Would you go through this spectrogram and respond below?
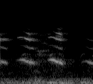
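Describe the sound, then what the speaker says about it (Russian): Seagulls crying outdoors in Galway, Ireland: a few harsh, wavering calls in quick succession, moderately near over a low background rumble. "Чайки кричат."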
